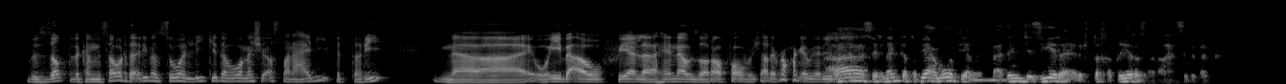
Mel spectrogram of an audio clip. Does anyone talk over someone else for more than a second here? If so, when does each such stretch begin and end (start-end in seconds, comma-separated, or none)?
none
